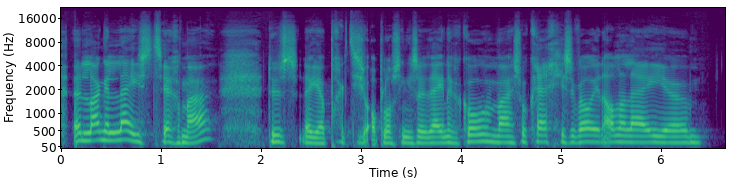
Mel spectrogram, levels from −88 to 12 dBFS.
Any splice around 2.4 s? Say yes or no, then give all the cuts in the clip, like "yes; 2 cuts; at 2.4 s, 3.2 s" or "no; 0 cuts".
yes; 1 cut; at 2.4 s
